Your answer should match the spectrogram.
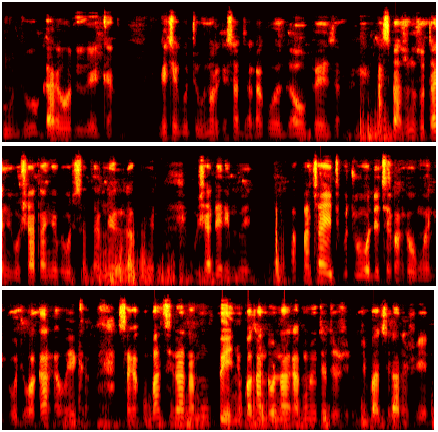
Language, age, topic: Ndau, 36-49, health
